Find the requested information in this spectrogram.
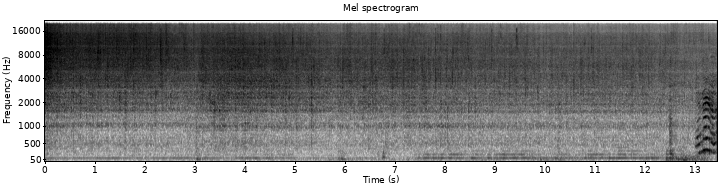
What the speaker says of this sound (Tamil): இப்போ வெங்காயம் போட போகிறேன். வெங்காயத்தை வதக்கணும்.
